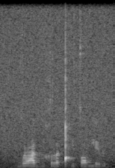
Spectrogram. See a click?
yes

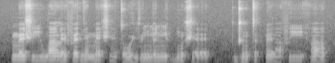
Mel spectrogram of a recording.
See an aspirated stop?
no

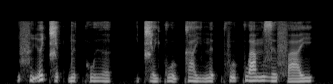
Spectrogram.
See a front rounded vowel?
no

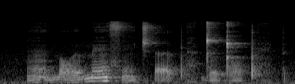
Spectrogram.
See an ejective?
yes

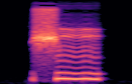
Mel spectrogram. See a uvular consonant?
no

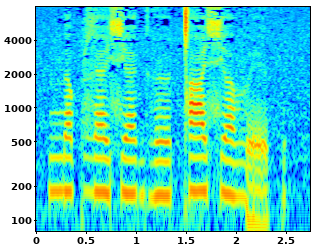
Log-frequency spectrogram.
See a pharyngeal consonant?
no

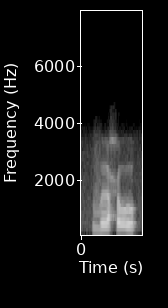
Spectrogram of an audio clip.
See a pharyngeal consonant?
yes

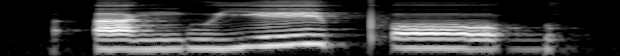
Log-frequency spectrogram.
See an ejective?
yes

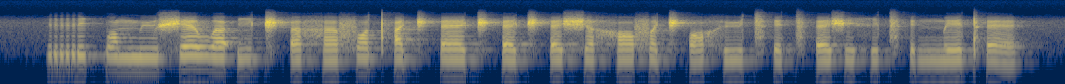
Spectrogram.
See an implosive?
no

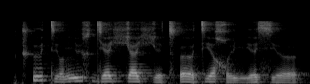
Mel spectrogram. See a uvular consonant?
yes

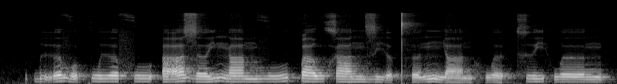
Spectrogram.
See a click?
no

